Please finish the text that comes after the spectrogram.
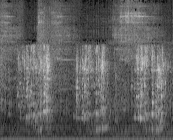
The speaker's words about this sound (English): The method involved dismembering the corpse in a kiddie pool, draining the blood,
